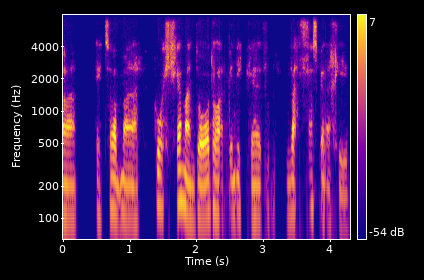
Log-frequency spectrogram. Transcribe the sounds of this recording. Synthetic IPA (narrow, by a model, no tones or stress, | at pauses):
a | ɛtʰɔmarɡ̥wɛɬamandoːdɔa̰rbɪnɪɡʰɛðvaθasb̥ɛnaχiː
